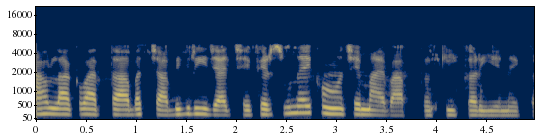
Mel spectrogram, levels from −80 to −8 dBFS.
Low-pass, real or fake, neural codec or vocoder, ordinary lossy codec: 5.4 kHz; real; none; none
